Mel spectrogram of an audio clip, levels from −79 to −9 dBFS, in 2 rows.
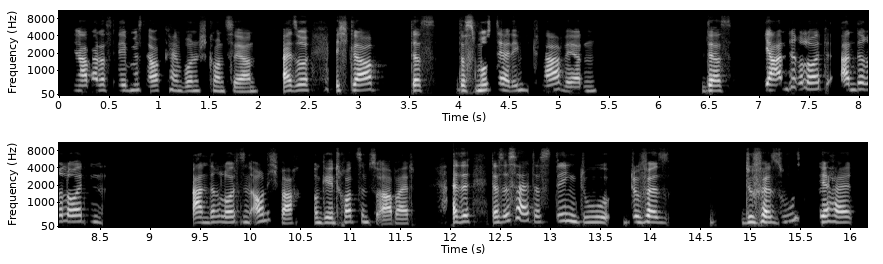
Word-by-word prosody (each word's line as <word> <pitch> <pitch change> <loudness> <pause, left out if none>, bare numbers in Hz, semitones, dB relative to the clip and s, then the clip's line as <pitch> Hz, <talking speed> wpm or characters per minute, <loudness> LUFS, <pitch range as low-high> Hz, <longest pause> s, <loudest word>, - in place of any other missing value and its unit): Ja, 200 0 +4
aber 220 +2 +1
das 215 0 -3
Leben 210 0 -6
ist 215 -3 -11
ja 190 - +5
auch - - -26
kein 200 -4 -7
Wunschkonzern. 180 -3 -2 0.2
Also, 210 +3 +4 0.3
ich 195 - -3
glaube, 225 +3 +5 0.3
das 205 0 0 0.2
das 200 0 0
muss 210 +2 +3
dir 230 0 +1
halt 195 - +1
eben 215 +2 -8
klar 210 +5 +2
werden. 175 +2 -3 1.1
Das 195 -1 +3 0.4
ja, 215 -1 +9
andere 255 +1 -4
Leute 255 0 +2
andere 245 +2 +2
Leuten 235 -2 -1 0.9
andere 205 +2 +3
Leute 215 0 0
sind 215 - -8
auch - - +3
nicht 290 - -14
wach 175 0 +2 0.2
und 195 0 -5
gehen 195 0 0
trotzdem 225 +3 -1
zur 215 - -6
Arbeit. 170 +2 +2 0.4
Also, 220 +4 +5 0.2
das 210 +2 +1
ist 270 - -2
halt 270 -1 +3
das 220 +1 -8
Ding, 255 -2 -3
du 210 -1 -5
du 215 +3 -3
vers 210 -3 +2 0.7
du 210 +4 -1
versuchst 225 - +1 0.2
dir 230 +1 +5
halt 210 -2 +2
210 Hz, 185 wpm, -25 LUFS, 195-230 Hz, 1.1 s, ja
